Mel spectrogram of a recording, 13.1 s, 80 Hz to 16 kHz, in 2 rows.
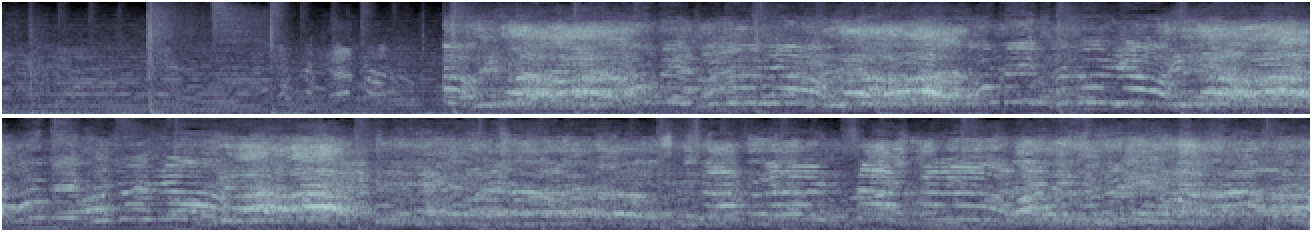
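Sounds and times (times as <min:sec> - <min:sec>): crowd chanting slogans: 0:02.2 - 0:13.0.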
